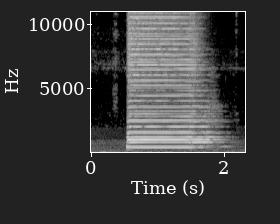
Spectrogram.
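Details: 2008 GMC Yukon horn triggered through an actuation test on a Thinktool Platinum S10 Pro scan tool: one loud, steady blast lasting just over a second with a clean, full tone. The horn works normally.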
